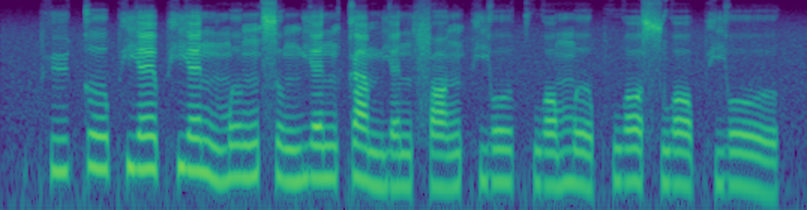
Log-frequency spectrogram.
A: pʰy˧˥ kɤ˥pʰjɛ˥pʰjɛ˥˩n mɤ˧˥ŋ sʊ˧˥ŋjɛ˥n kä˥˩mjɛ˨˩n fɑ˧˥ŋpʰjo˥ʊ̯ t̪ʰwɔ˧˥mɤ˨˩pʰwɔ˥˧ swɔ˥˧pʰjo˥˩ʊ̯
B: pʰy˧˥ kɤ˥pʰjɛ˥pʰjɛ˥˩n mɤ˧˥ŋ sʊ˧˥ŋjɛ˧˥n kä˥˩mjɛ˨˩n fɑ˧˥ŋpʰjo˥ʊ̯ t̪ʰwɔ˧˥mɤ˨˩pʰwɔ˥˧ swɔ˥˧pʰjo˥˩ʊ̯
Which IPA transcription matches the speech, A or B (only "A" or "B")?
A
